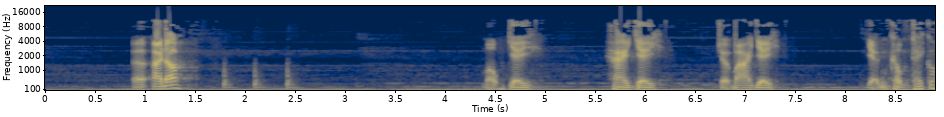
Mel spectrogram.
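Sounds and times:
speech: 0:00.8 - 0:01.5, 0:04.4 - 0:05.0, 0:05.6 - 0:07.4, 0:08.2 - 0:08.9
knocking on a toilet door: 0:01.8 - 0:02.6.

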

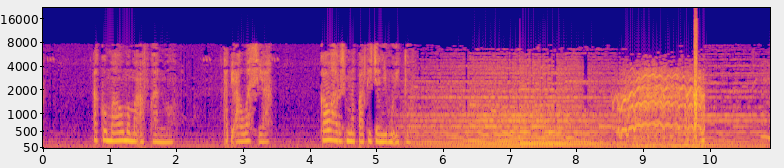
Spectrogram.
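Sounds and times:
steady low hum: 0:00.0 - 0:10.9
speech: 0:00.8 - 0:02.1, 0:02.8 - 0:03.5, 0:04.2 - 0:05.8
horse neighing: 0:08.5 - 0:10.0.

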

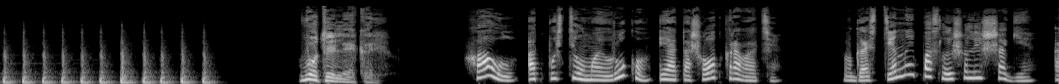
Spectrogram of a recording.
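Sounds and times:
loud knocking on a door: 0:00.0 - 0:02.3
speech: 0:03.0 - 0:03.9, 0:04.8 - 0:10.5.

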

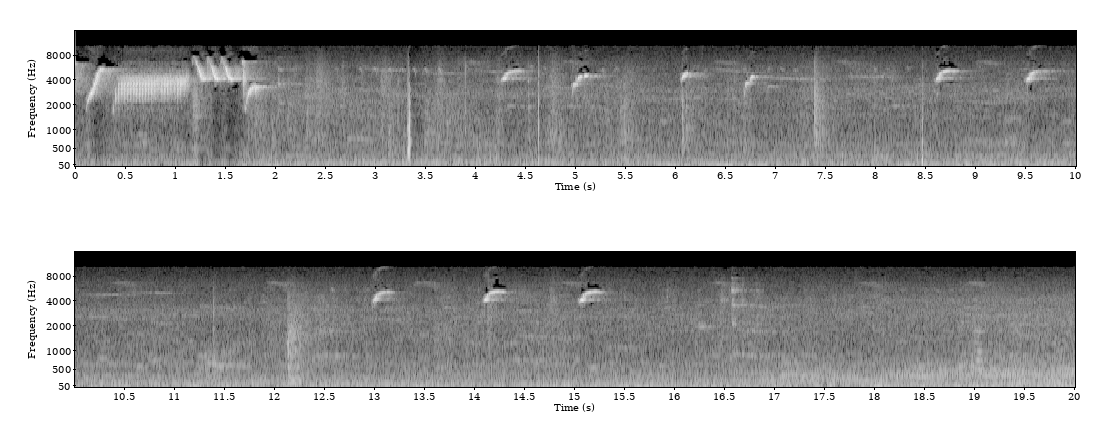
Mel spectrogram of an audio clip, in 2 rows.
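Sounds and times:
canary bright trill: 0:00.0 - 0:11.2, 0:11.8 - 0:19.7
canary short high chirps and slurred notes: 0:00.0 - 0:15.6.

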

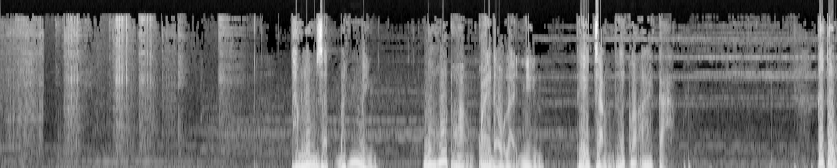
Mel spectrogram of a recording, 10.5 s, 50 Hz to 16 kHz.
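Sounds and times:
wooden wardrobe door slowly creaking open: 0:00.0 - 0:03.2
speech: 0:03.8 - 0:08.4, 0:10.2 - 0:10.4.

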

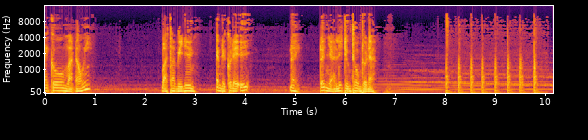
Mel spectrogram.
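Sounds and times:
speech: 0:00.0 - 0:01.0, 0:02.4 - 0:04.2, 0:04.9 - 0:06.7
faint tonal background: 0:00.0 - 0:10.1
knocking on the wooden door of a village chief's house: 0:08.0 - 0:10.0.

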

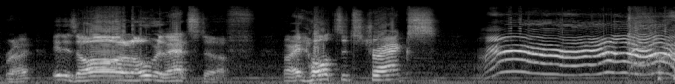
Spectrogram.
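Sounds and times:
speech: 0:00.1 - 0:05.1
person imitating a yowling cat in heat: 0:04.8 - 0:06.7.

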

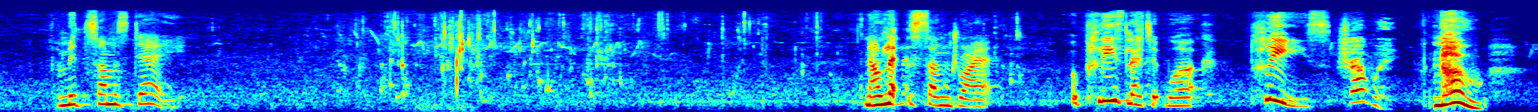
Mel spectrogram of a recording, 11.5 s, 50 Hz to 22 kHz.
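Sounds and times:
speech: 0:00.4 - 0:01.5, 0:06.6 - 0:11.4
water splashing and dripping as someone washes their face: 0:02.4 - 0:07.9.

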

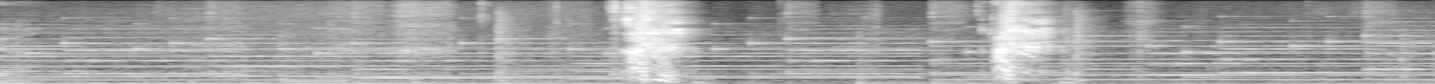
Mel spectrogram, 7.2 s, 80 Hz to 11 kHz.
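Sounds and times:
music with sustained tones and a soft beat: 0:00.0 - 0:07.1
sharp breathy sneezes: 0:03.1 - 0:03.6, 0:04.9 - 0:05.4
speech: 0:03.2 - 0:03.5.

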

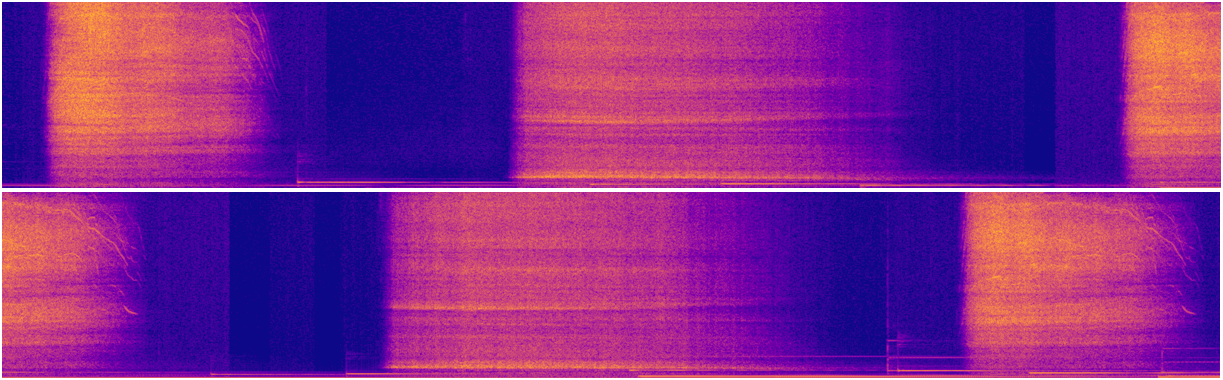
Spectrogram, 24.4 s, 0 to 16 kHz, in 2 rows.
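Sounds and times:
gentle sustained musical tones: 0:00.0 - 0:24.3
slow deep breathing in through the nose and out through the mouth: 0:00.4 - 0:02.9, 0:05.1 - 0:09.8, 0:11.2 - 0:15.2, 0:16.0 - 0:20.6, 0:21.8 - 0:24.1.

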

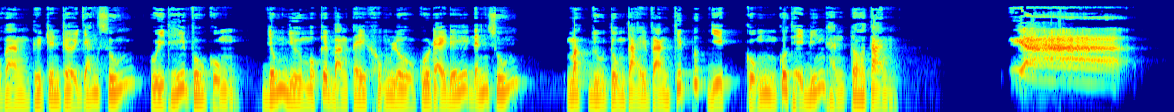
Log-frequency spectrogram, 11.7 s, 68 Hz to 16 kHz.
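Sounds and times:
speech: 0:00.0 - 0:09.0
terrified anguished scream: 0:10.1 - 0:11.4.

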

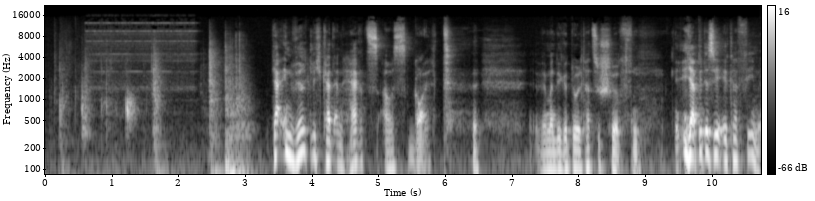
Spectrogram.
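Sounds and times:
telephone bell ringing: 0:00.6 - 0:02.4
speech: 0:03.4 - 0:10.7.

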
